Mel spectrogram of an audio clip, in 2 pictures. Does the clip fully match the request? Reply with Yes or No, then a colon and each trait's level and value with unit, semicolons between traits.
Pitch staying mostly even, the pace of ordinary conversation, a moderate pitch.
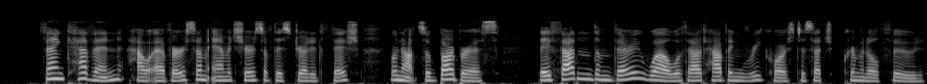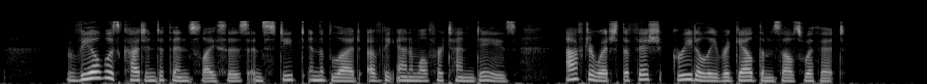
No: average, 3.7 semitones; average, 170 wpm; medium, 180 Hz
